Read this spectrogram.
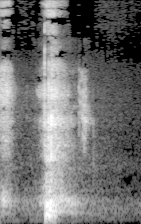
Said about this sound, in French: C'est pas l'émotion, c'est parce que je dois éternuer.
